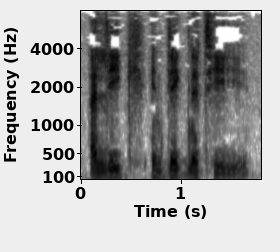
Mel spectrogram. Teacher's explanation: in early modern English in Shakespeare's time, alike and dignity were homophones. The vowel was the same.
